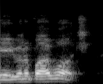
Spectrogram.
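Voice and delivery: hamming up a dodgy street seller's sales pitch; Afghan Del Boy. Retold or imitated. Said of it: "Afghan Del Boy".

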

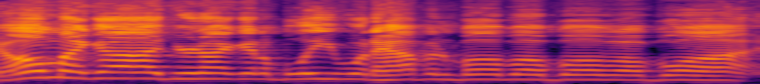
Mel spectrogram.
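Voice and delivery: high, loud breathless gossip rush; excited friend. Retold or imitated. Friend rushing in with gossip, high excited gush. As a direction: gush like a friend with shocking news. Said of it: "Your friends are gonna come to you".

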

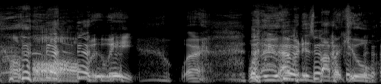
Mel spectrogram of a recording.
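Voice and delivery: giggling mock French accent; hammed-up French accent. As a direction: play a silly Frenchman, laughing.

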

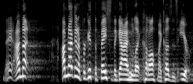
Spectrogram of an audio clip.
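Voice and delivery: high, loud, quick outraged accuser; emphatic accusation. Retold or imitated. Servant's cousin accusing Peter by the fire, loud and emphatic. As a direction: jab the words at him, certain of the face. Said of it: "It's, it's emphatic".

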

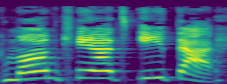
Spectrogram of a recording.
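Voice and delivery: mock exclaim, drawn out slow; a daughter pointing out the obvious, high and drawn out; high, loud teen scold. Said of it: "she's like".

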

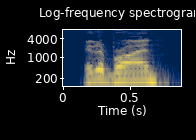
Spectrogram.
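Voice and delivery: ordinary talk, nothing marked

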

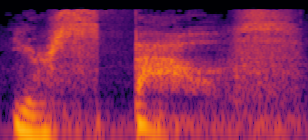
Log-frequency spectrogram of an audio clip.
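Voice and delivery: unvoiced whispered punchline. Real, not acted. Pastor telling the congregation the key point, whispered. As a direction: drop to a whisper to land it.

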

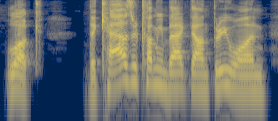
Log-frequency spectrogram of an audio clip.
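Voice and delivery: usual speaking voice

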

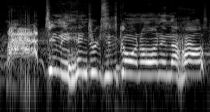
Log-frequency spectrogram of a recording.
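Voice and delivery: high, loud excited call; excited exclaim. Retold or imitated. Late-night guitar player hyping himself. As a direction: announce the guitar gleefully.

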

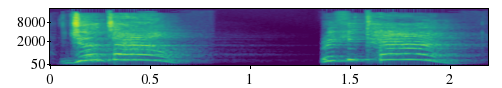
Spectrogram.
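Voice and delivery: very high, loud imitated shriek; imitating a streamer's screamed taunts; mock screaming. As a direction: scream it out in a high-pitched put-on voice. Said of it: "then he starts screaming".

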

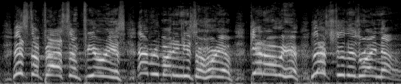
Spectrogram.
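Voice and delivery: high, loud, fast hurry-up shouts; frantic rushing. Acted. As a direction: herd everyone out in a panic. Frantic household rush.

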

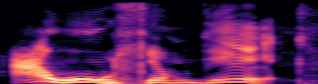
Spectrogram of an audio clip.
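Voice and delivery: put-on high, slow old woman voice; drawn-out, high granny demand; old lady voice. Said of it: "She goes".

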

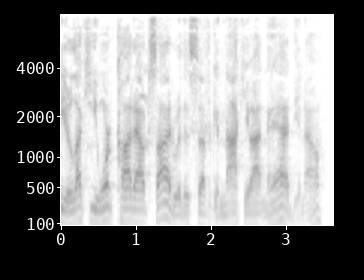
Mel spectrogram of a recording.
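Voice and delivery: ordinary delivery

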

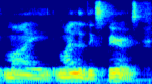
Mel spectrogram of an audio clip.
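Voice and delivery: ordinary delivery

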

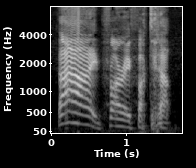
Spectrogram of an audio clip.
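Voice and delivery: loud cry of self-defeat; exasperated outburst. Real, not acted. Host failing his own challenge, loud exasperation. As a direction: burst out loudly at your own slip.

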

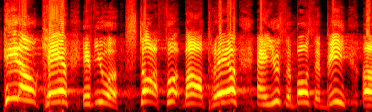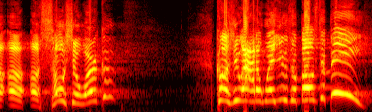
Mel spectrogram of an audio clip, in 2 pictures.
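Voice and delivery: loud, driving preacher shout; preaching at full force. Acted.

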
